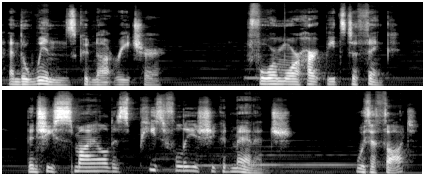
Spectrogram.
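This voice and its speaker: A man narrating a fantasy story as scripted dramatic prose. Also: medium pitch.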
